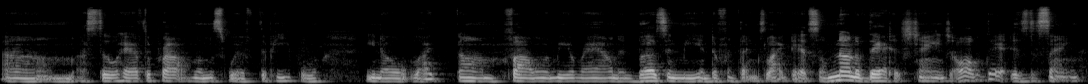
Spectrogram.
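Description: Woman, middle-aged, hoarse, low pitch, hushed rambling talk, webcam in a bedroom. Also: level tone, moderate pace. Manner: talking low and hushed, rambling with many fillers. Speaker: vlogger. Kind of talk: casual direct-to-camera update. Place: small bedroom indoors. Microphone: webcam or laptop camera close up.

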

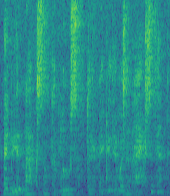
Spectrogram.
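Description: A man acting in an audio drama as an uneasy small-town veteran, confiding in a halting, hushed way. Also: sits high, flat delivery, creaky. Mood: speculating. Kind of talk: naturalistic radio drama acting. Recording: hissy, roomy, distant tape.

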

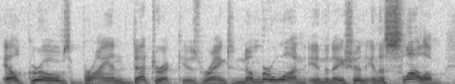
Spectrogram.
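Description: American man, middle-aged news anchor, lively swooping delivery, slightly high pitch, old noisy broadcast tape. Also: a little slow. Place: TV news studio.

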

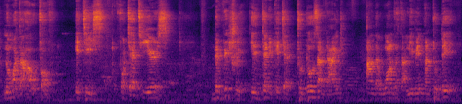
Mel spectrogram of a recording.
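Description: Middle-aged man, echoey press room. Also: medium pitch. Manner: expansive, emphatic, rising on key points. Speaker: winning football coach. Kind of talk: post-match press conference. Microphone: table mic at a distance. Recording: echoey room, mic at a distance.

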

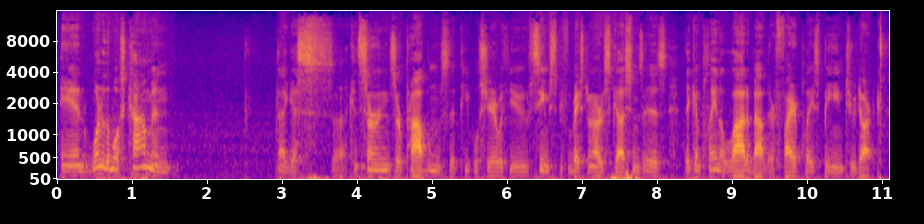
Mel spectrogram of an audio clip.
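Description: Low-voiced host with rambling questions. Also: male voice, steady tone, normal speed, slight background noise. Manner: friendly, meandering questions with restarts. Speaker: show host. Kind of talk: casual studio interview. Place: bright studio set at a table.

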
